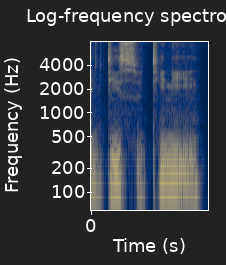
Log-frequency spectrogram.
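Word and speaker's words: デスティニー: this last time, but Destiny is a really strange way to pronounce destiny. Because, yeah, I mean, normally you could just say it as destiny. So I don't know why Desutini. Why the very specific T and D.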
